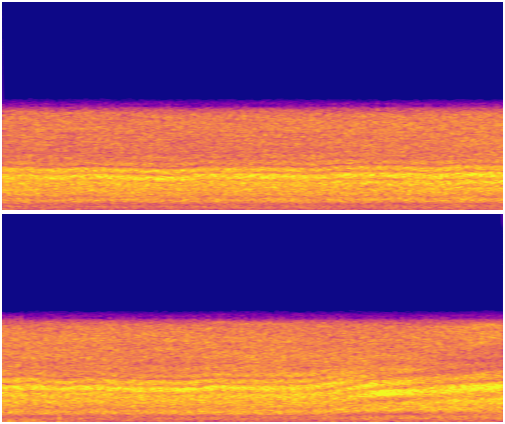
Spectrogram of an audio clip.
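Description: Water pouring over a dam's concrete spillway in several curtains and splashing into the pool below: a steady rushing noise.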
